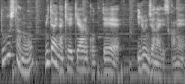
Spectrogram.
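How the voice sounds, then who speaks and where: Background music plays throughout. Over it, a man's pitch leaps very widely. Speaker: former visual-kei band musician. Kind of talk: casual talk to camera. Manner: somewhat fast-talking, natural speaking style.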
